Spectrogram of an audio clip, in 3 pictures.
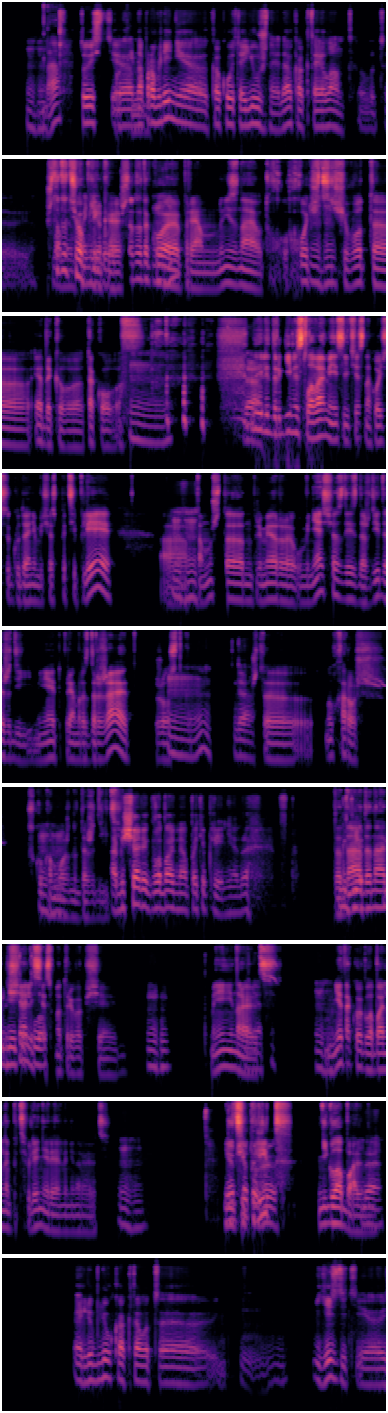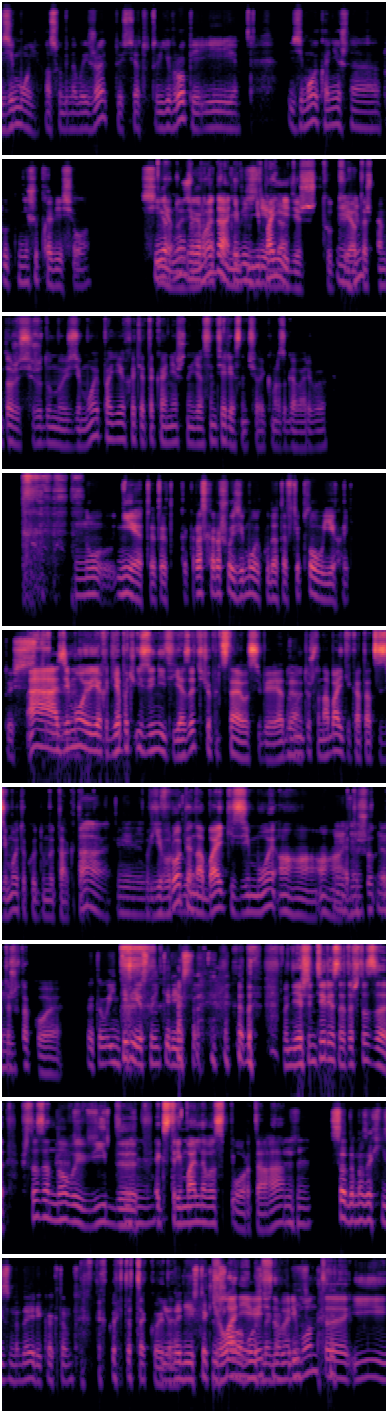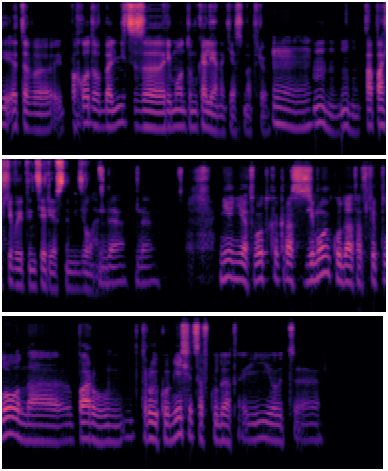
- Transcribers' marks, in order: tapping; laugh; chuckle; chuckle; other background noise; chuckle; laughing while speaking: "Да"; laughing while speaking: "Какой-то такой"; chuckle; chuckle
- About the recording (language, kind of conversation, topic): Russian, unstructured, Куда бы вы поехали в следующий отпуск и почему?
